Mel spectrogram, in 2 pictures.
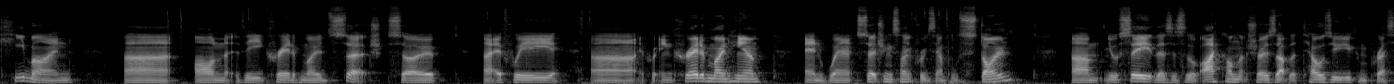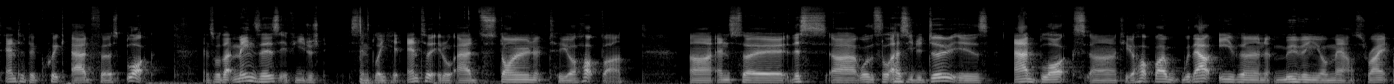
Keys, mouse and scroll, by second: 2.4 e, 3.5 click, 5.7 BackSpace, 9.1-9.9 typing, 17.4 Return, 18.2 w, 21.6 shift+click.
